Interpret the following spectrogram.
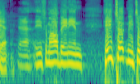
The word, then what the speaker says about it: Albany: of Georgia so he's from ala beanie bitty which is how you say it he's from Albany and he took me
